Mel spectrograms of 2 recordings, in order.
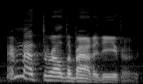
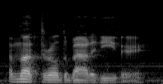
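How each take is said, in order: First: It is said in a put-on Redditor voice. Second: It is said in Dragon's normal voice.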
